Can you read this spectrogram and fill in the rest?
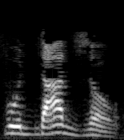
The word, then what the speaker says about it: spoudazo: It is the Greek word spoudazo, S-P-O-O-D-A-Z. Well, actually, it's S-P-O-U-D-A-Z-O with the emphasis on the O.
